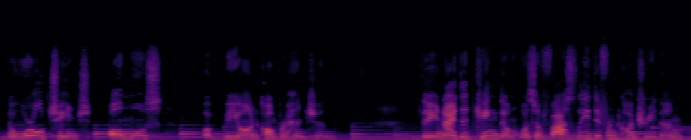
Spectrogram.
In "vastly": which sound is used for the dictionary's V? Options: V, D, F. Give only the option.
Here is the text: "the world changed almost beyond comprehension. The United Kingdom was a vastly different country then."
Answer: V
